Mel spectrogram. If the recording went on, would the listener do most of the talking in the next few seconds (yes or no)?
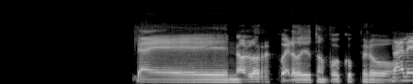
yes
